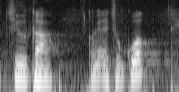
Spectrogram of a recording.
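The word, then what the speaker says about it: 中華: Chữ Hán là chữ Trung với chữ Hoa nhé, đọc là chuka, có nghĩa là Trung Quốc.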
